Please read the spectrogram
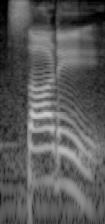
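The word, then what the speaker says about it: צדי: இதுக்கு இதனுடைய உச்சரிப்பு வந்து சாடே இதுக்கு என்ன சொல்லுவாங்க சாடே இந்த டி எஸ் வந்து இட்ஸ் அப்படிங்கிற சவுண்ட் வரணும் சாடே அப்படின்னு சொல்லி வரணும்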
